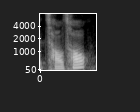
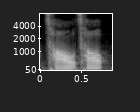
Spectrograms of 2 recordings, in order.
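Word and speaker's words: 曹操: So here we have two different tones for two different characters, even though when you spell it out without any accent marker, they look the same. So in the case of Cao Cao, the first character is in the second tone, and the second character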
